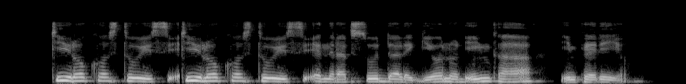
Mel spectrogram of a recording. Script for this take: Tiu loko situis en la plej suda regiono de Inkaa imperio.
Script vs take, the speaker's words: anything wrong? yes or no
yes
